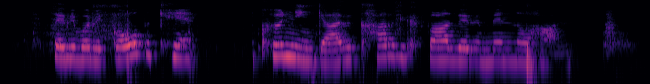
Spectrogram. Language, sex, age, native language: Icelandic, female, 11, Icelandic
